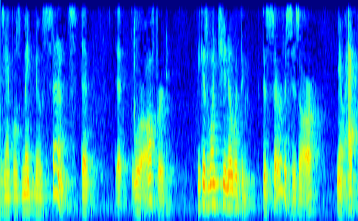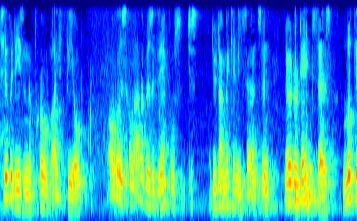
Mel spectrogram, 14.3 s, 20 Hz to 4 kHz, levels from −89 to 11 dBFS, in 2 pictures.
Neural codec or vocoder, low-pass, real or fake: none; 3.6 kHz; real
